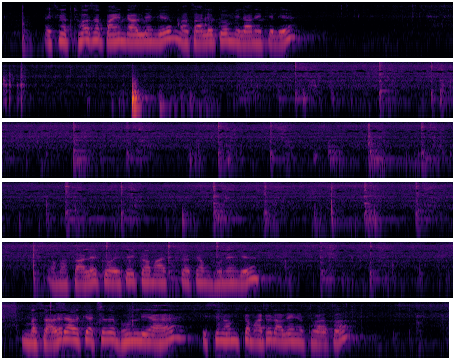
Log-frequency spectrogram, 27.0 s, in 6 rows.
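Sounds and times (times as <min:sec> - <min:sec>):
food sizzling in a pan: 0:03.0 - 0:27.0
spoon scraping a pan: 0:06.9 - 0:23.3.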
